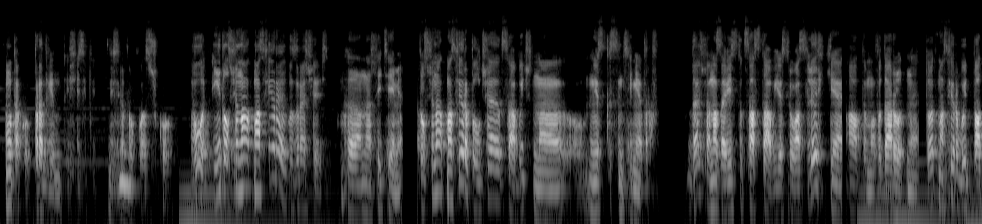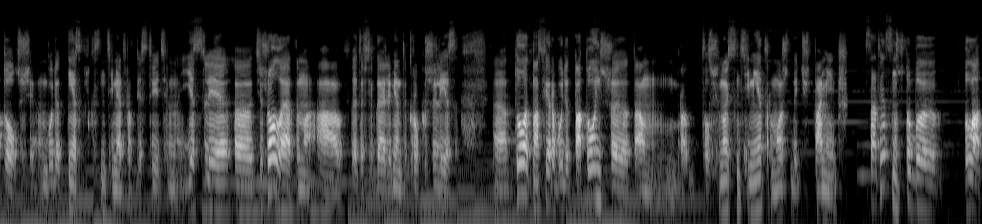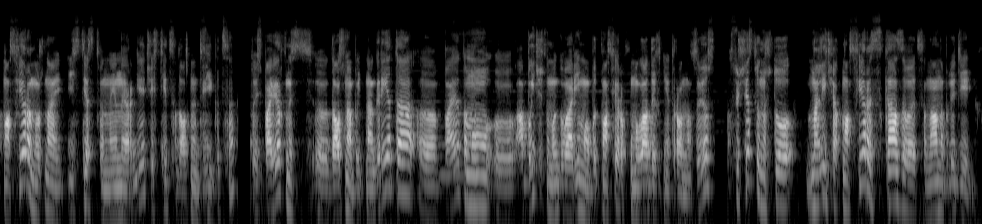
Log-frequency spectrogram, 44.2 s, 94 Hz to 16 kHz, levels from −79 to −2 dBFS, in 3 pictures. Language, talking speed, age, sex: Russian, 130 wpm, 20-39, male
